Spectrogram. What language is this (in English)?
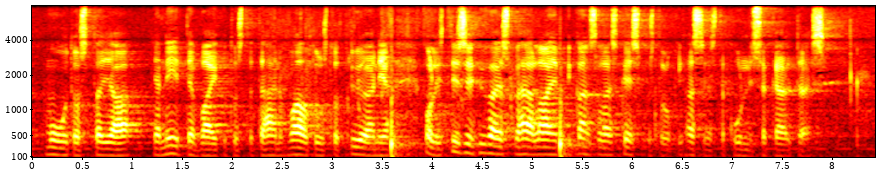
Finnish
